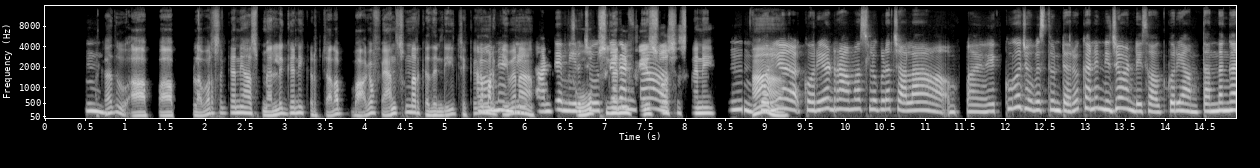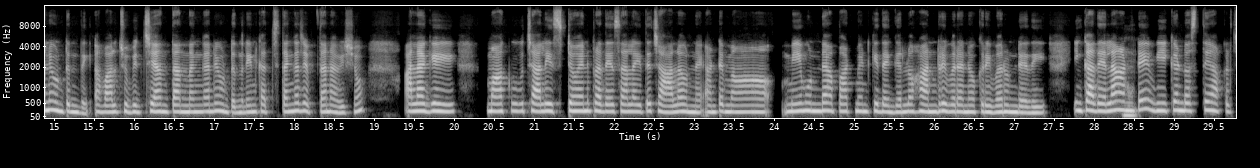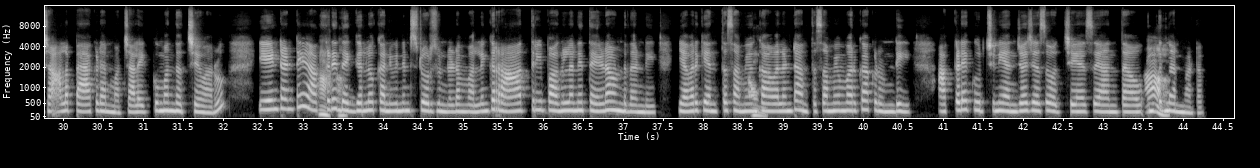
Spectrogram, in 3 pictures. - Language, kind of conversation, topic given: Telugu, podcast, పెళ్లి, ఉద్యోగం లేదా స్థలాంతరం వంటి జీవిత మార్పులు మీ అంతర్మనసుపై ఎలా ప్రభావం చూపించాయి?
- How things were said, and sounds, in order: in English: "ఫ్లవర్స్‌కి"; in English: "స్మెల్‌కి"; in English: "ఫ్యాన్స్"; in English: "సోప్స్"; in English: "ఫేస్ వాషెస్"; in English: "డ్రామాస్‌లో"; in English: "అపార్ట్‌మెంట్‌కి"; in English: "రివర్"; in English: "వీకెండ్"; in English: "ప్యాక్డ్"; in English: "కన్వీనియంట్ స్టోర్స్"; in English: "ఎంజాయ్"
